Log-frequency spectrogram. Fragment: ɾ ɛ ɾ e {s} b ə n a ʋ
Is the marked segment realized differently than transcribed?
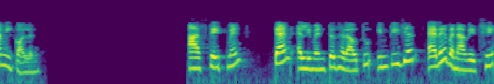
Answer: yes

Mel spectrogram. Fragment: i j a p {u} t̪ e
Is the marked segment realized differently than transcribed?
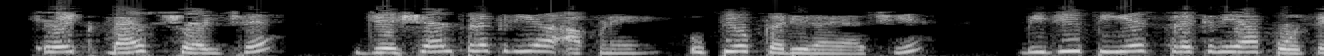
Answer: yes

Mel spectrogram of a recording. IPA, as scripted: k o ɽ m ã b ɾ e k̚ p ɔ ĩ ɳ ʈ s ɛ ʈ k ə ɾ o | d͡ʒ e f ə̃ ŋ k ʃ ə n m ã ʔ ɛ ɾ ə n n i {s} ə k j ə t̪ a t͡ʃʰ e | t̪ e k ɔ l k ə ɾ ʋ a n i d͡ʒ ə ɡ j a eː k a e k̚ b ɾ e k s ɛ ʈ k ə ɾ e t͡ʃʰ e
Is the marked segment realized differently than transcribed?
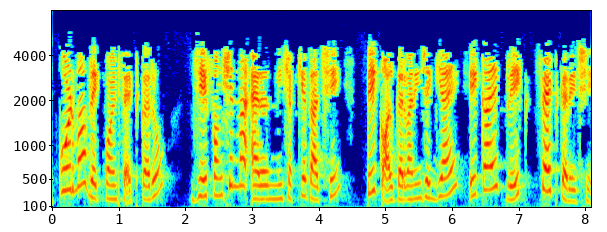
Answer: yes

